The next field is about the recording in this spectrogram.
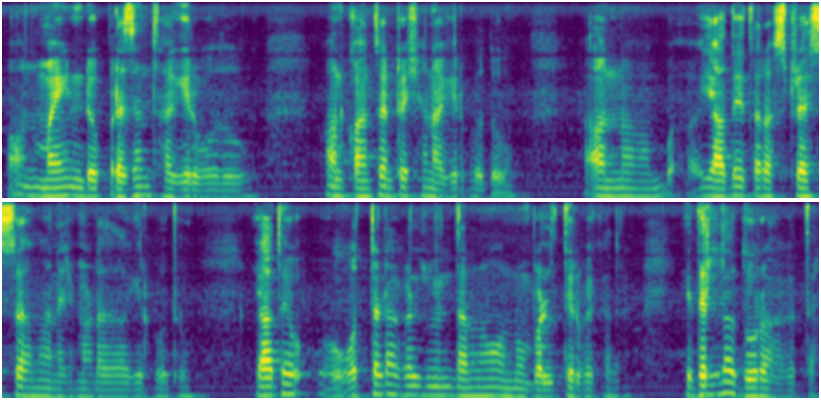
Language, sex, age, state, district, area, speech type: Kannada, male, 30-45, Karnataka, Chitradurga, rural, spontaneous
